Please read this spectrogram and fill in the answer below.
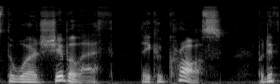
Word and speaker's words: Shibboleth: all tested at the Fords if they could pronounce the word Shibboleth they could cross but if they used a characteristic ephraim might miss pronunciation Sybil F they were killed the Ephraim eyes despite seeing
